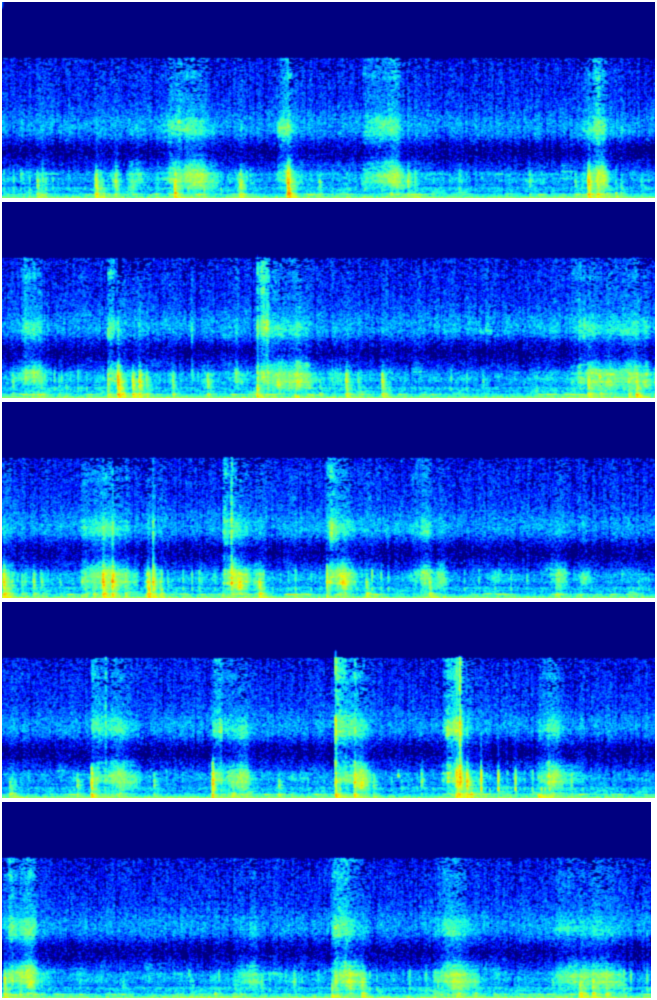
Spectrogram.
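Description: Metal spoon stirring a crumbly mix of glutinous rice flour and grated coconut in a bowl: irregular scrapes and light taps of the spoon against the bowl, over a steady low hum.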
